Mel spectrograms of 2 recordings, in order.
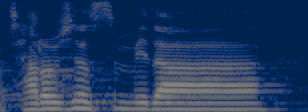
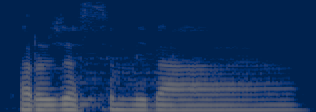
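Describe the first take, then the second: First: Slow, loud welcoming greeting; louder, slow welcome for the congregation to copy; greeting demo. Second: Said in the usual way. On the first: Shown as a demonstration. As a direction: show everyone how to greet their neighbour. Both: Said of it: "이렇게 한번 인사하시겠습니다".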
